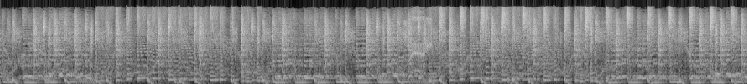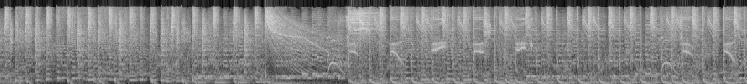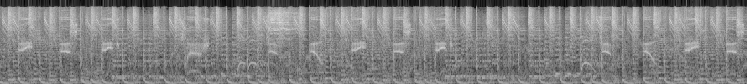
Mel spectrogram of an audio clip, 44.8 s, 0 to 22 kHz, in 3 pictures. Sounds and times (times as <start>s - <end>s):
Techno: 0.0s - 44.8s.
